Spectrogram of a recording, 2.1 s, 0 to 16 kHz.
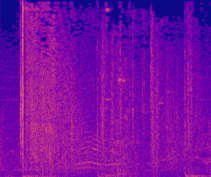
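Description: Gunfire in a Red Dead Redemption 2 Online shootout, a few sharp separate shots spaced apart at moderate loudness, mixed with other game sounds.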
